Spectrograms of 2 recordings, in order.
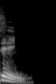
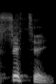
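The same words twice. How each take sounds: First: The middle consonant sounds like a soft d. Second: The middle consonant is a clear t. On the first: The speaker calls it wrong. "you say city instead of city" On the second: The speaker calls it right. "It's a T, not a D"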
